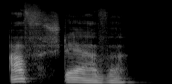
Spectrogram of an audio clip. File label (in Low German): "affstaerwe", kaevels platt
